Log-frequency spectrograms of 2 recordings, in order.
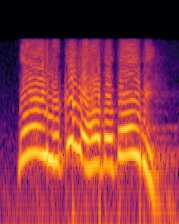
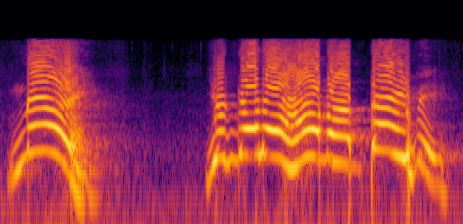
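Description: First: High, rapid-fire announcement; imagined Gabriel. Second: High, emphatic proclamation; grand angelic announcement. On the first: Gabriel gives Mary the baby news, in a hurried high blurt. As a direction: blurt it out at double speed, loudly. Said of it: "you imagine Gabriel, he's like". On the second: Gabriel announces the baby to Mary, proclaiming grandly. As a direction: announce it big, with weight on each phrase. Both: Acted.

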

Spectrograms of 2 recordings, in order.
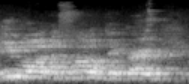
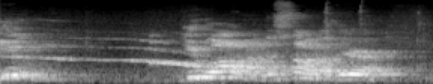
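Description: First: Said in the usual way. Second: High ringing "You," before the line; emphatic YOU. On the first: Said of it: "here's how it really reads". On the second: Shown as a demonstration. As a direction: fling out the first "You" very high, like pointing at them. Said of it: "here's how it really reads in the Greek text".

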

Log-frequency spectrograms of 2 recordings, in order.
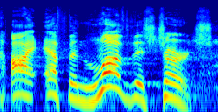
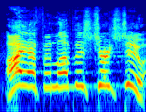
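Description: First: Slow, louder, punch the word love; imitating a big guy's blunt enthusiasm; emphatic heartfelt declaration. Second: High, loud, joking outburst; mock exuberant agreement. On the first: Churchgoer gripping the pastor's hand to praise the church, emphatic. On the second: Pastor jokingly agreeing with the swearing churchgoer, over-the-top excited. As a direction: echo the blunt praise with comic gusto.

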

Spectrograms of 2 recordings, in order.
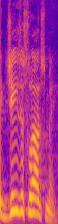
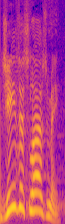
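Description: First: Said in the usual way. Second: Like you mean it. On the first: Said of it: "say it like you mean it". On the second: Shown as a demonstration. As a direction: say it with conviction, drawing it out. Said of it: "Say it like you mean it".

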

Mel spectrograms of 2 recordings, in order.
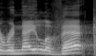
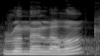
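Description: First: Said in the usual way. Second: Hammed-up French accent; bad French accent. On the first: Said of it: "they knew that it wasn't a French accent". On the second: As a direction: attempt a French accent, badly, with a rising end. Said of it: "I can't even do a French accent".

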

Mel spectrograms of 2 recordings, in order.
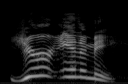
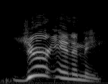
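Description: First: Said in the usual way. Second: Your enemy repeated lower and darker; weighty repeat. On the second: Shown as a demonstration. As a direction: drop the voice low to drive home your enemy.

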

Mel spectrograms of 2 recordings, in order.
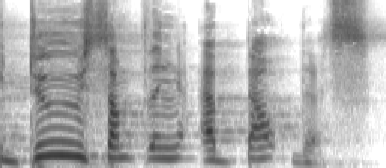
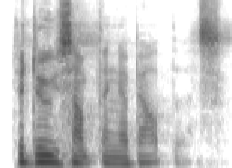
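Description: First: Higher, slow pleading cry. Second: Said in the usual way. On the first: Retold or imitated. Person crying out to God over injustice, slow high plea. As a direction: plead "Do something about this" high and slow, punching "Do". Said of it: "we cry out and say".

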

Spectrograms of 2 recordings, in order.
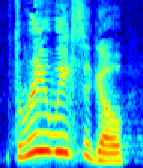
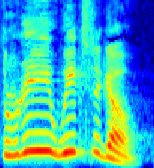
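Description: First: Said in the usual way. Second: "three weeks ago" said slowly, leaning on "three"; slow down and punch "three"; slow stressed repeat. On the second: Shown as a demonstration.

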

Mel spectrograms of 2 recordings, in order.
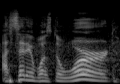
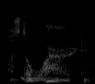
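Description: First: Loud preacher's shout; forceful, booming insistence; emphatic repeat. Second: Low, soft landing on the answer; hushed, deep statement; quiet reveal. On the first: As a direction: belt it out to the congregation. Preacher repeats the answer loudly. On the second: Quiet answer before shouted repeat. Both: Real, not acted.

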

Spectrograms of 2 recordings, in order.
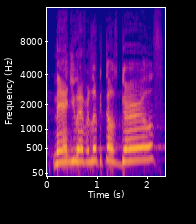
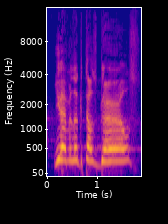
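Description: First: Slow, lightly voiced creepy dude; hint of a leering man; slimy guy voice. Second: Hammed-up sleazy dude calling out; mock leering shout; slimy guy voice, louder. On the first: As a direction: drawl it out like a sleazy guy. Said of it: "I don't know if he really talked like that". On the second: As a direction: push the creep voice harder. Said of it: "in my mind he did".

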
